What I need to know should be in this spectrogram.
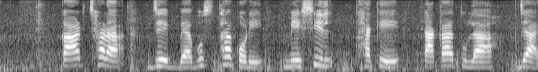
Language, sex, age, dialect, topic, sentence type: Bengali, female, 36-40, Jharkhandi, banking, statement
